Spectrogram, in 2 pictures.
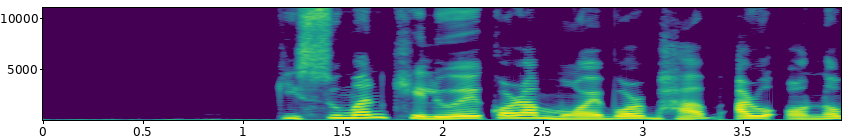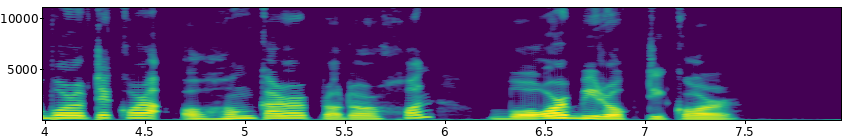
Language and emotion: Assamese, disgusted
